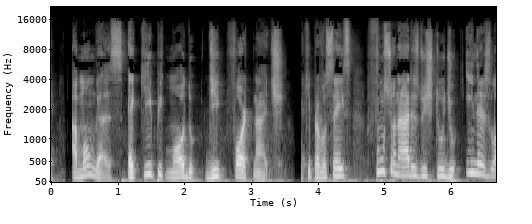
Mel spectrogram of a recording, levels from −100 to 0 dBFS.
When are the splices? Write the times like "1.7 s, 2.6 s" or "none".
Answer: 1.7 s, 2.3 s, 3.8 s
